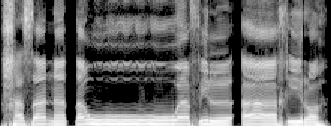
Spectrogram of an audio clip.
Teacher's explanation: Nun sukun atau tanwin yang bertemu dengan salah satu dari empat huruf ini memasukkan dengan mendengung, idgham bi gunnah, masuk pada huruf berikutnya yaitu huruf wawu dan mendengung selama 3 harokat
